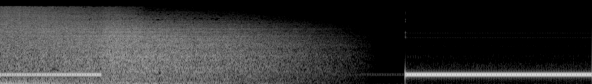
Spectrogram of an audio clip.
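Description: A telephone line tone at the start of a prank call on The Jubal Show: a brief beep over a loud rushing hiss that fades to near silence, then a steady, loud electronic tone for the final two seconds. No one speaks.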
